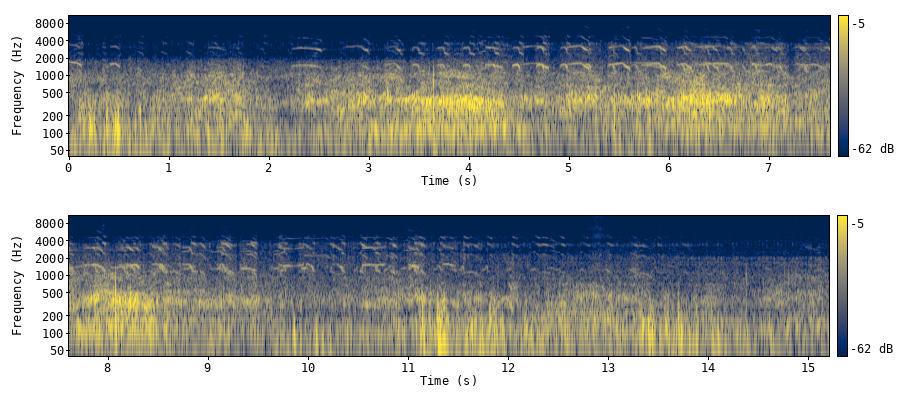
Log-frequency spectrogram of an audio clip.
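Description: A flock of geese honking, many short calls overlapping, dying away near the end, over a low distant rumble.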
